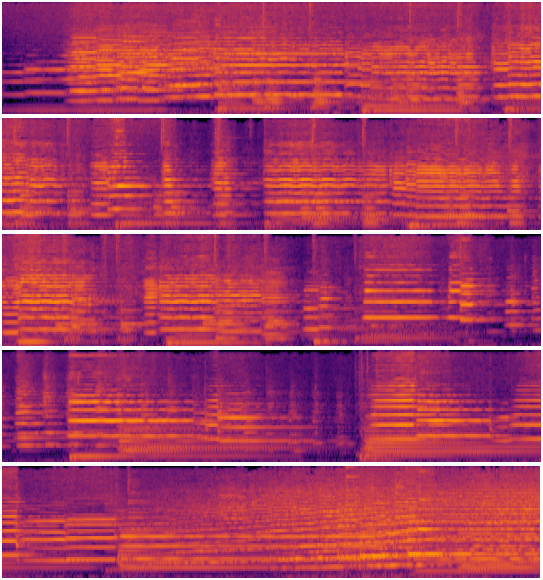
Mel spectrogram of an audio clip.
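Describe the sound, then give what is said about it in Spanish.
Full orchestral score from an Oscar-winning Disney film plays loud and continuous, with sustained strings and brass, deep bass notes, and sweeping rising glides building toward the end, no voices. “con su trabajo en la película a la que pertenece esto, esta banda sonora”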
